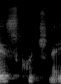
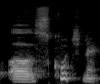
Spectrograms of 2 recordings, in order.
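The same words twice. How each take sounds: First: Skучny whispered, as skoochny, no voice; whispered Russian word. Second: Skучny said softly the Russian way, as skoochny; Russian word skучny. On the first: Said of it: "They say". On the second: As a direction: drop low and quiet on the Russian word skучny. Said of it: "they say". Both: Retold or imitated.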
